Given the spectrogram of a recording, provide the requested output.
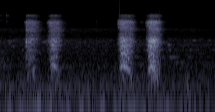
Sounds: Sniff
